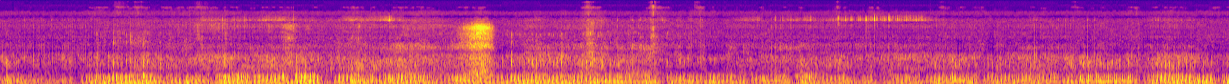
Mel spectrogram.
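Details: Blissful house cat, one of two rescued sisters named Pina and Piko, purring loudly in a thick, low, rapidly pulsing drone lasting over twelve seconds, with a faint brief hiss of background noise.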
